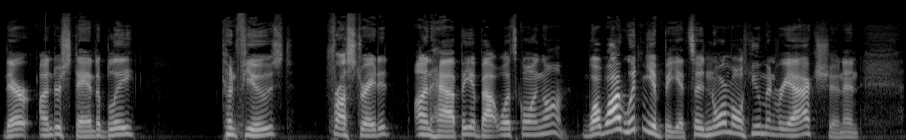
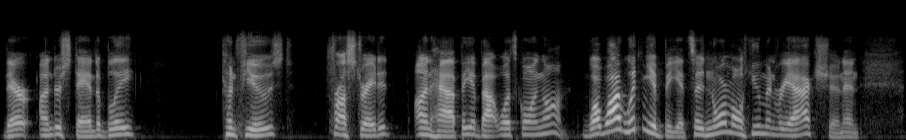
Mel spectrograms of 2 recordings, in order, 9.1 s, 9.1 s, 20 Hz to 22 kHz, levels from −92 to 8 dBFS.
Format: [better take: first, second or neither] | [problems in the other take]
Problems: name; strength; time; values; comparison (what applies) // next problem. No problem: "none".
first | garbled, watery; slightly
